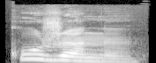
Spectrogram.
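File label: "кужӧны", Komi, female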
